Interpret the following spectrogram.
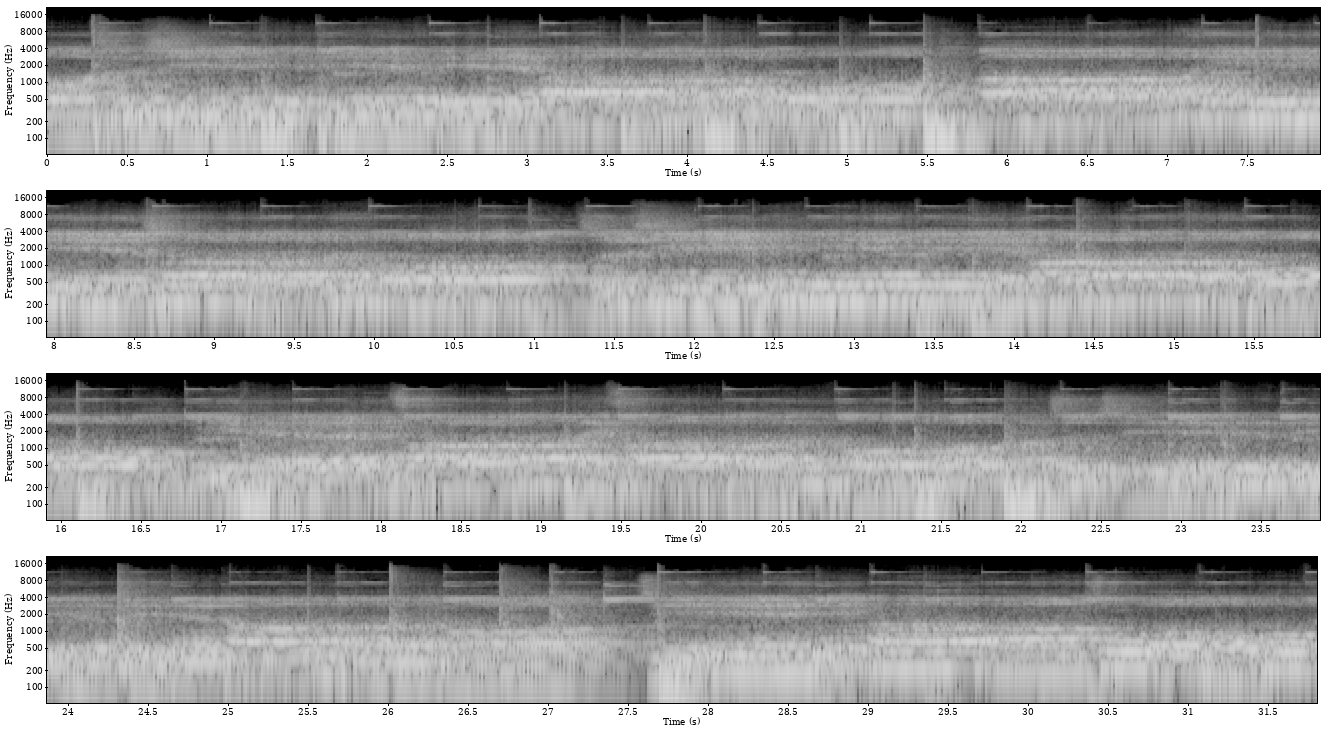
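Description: An assembly chanting Buddhist liturgy in unison to a melodic line, with a Chinese Buddhist liturgical drum struck with two wooden sticks beating time throughout.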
